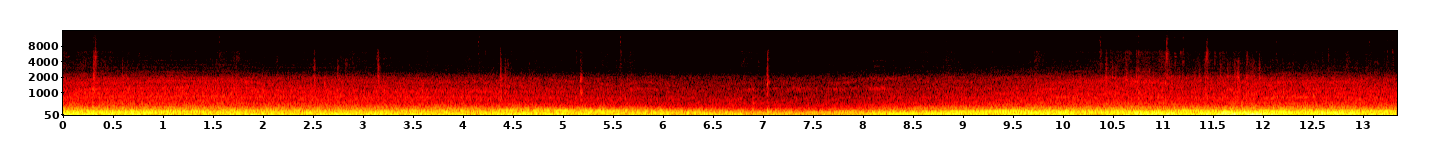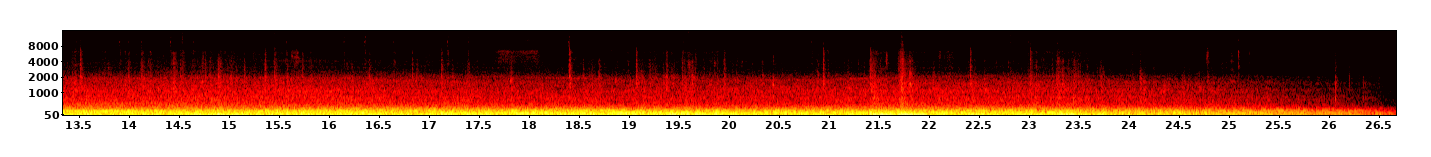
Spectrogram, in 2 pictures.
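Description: Mercedes-Benz C63 AMG 507 Edition's 6.2-litre V8 heard from inside the cabin while driving: a low engine rumble with road noise that eases off briefly, then rises again as the car accelerates. It swells once more near the end before fading out.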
